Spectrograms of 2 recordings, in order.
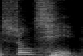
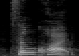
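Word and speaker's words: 生气: It's totally different from, because so everybody, my students say, oh, angry, supposed to be 生气, but they always say pronounce 生快, 生快.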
